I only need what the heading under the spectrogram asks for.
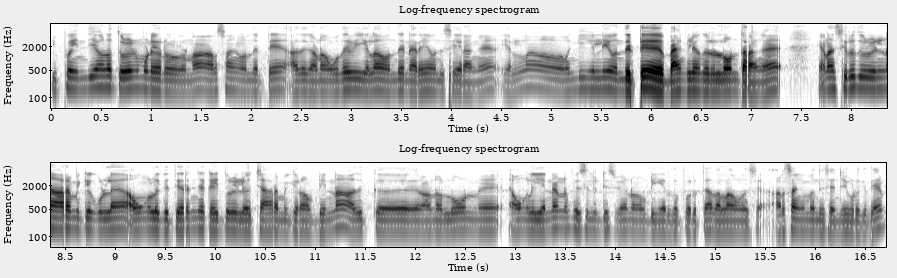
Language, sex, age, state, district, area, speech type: Tamil, male, 30-45, Tamil Nadu, Ariyalur, rural, spontaneous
